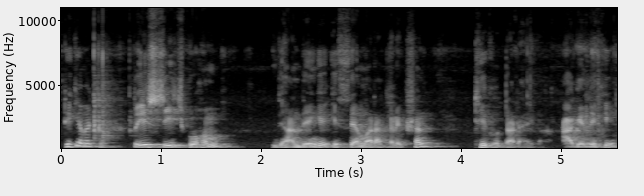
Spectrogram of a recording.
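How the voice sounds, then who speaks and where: A man's voice: medium pitch, wildly swooping pitch, normal speed, a little hiss or hum. A male English teacher giving a grammar lesson, explaining step by step and asking his students questions that he then answers himself. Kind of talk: classroom grammar lesson in Hindi. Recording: roomy echo.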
